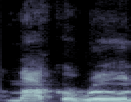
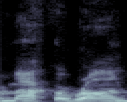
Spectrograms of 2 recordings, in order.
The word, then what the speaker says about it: macaron: The only color that's not included is purple, unfortunately, but eventually I did use macaroon or macaron, depending on how you say it.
